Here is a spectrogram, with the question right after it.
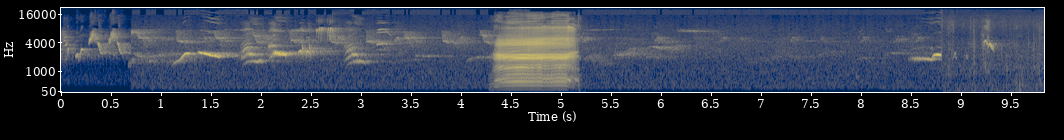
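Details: Lambs out grazing in a cool green forest give a single loud, steady, quavering bleat of about a second. Scattered bird chirps sound before and after it.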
